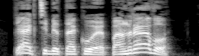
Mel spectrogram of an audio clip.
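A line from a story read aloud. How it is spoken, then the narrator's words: Shouted after someone. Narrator (Russian): крикнул он в спину спакла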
